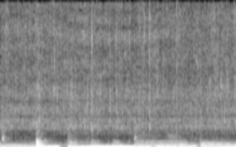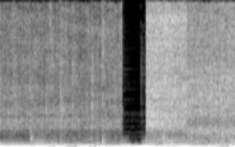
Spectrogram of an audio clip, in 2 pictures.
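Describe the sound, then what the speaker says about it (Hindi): Seekh kebabs sizzle and fry steadily in a frying pan, a loud, close, continuous crackle with no talking, accompanied by background music. "सारे जो कबाब आपने फ्राई कर लेने हैं"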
